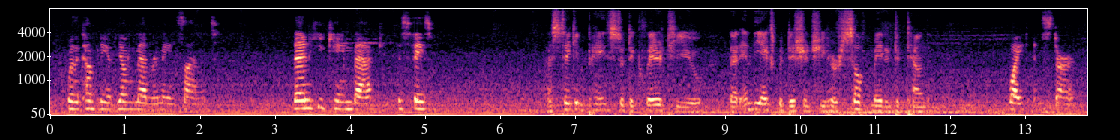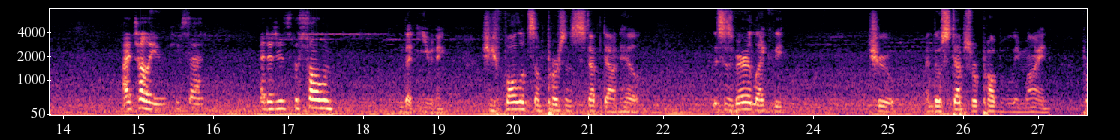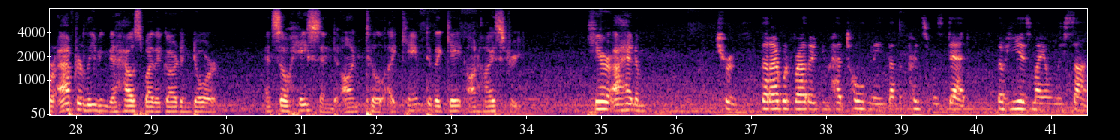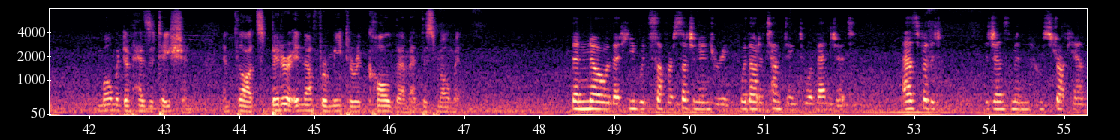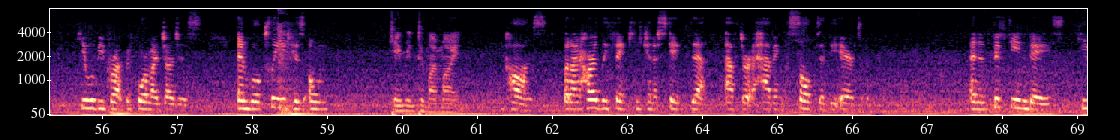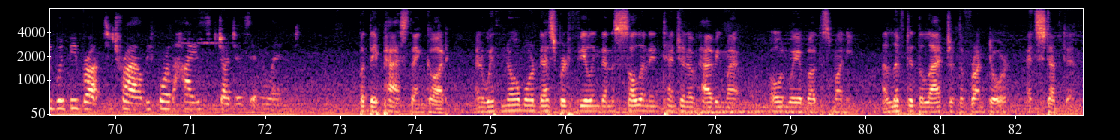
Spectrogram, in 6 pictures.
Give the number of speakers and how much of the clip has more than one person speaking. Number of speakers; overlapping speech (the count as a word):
two, no overlap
